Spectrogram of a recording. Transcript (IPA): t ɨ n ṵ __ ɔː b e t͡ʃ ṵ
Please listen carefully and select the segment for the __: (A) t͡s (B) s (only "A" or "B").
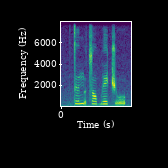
A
